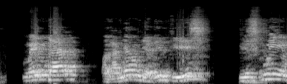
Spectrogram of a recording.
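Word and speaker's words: بسم: kan makanya menjadi bis Bismi walaupun gundul tetap bacanya Bismi kalau yang tahu enggak bakal bismu enggak bakalan bis Bisma kemarin gitu ya terus Ismi nah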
